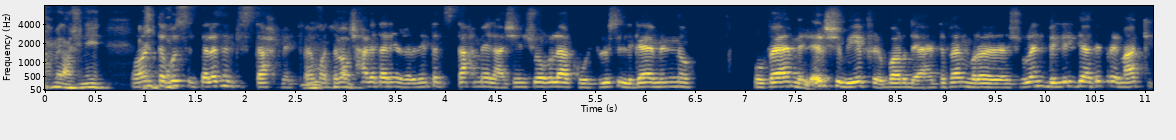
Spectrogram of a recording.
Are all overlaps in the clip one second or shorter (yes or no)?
yes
